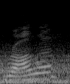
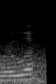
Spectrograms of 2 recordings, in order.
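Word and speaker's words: Rolla: their main location in rala which we used to call Rola but that's not the proper way to say it and they have the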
